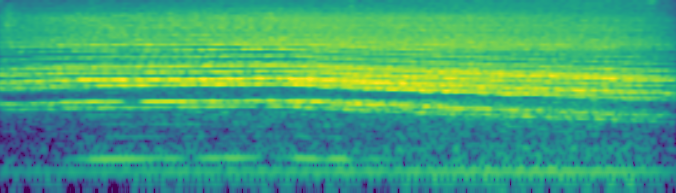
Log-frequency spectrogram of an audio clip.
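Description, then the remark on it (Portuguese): A steady, loud siren wails continuously for several seconds, its harmonic tone slowly sliding downward in pitch, with a low rumble underneath and no voices. “Vai tocar a sirenezinha aí, ó, ó, tá ouvindo?”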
